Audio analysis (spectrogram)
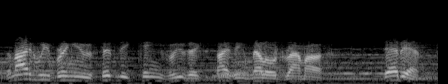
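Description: A man announcing a 1940s radio program in a formal, grand and deliberate style. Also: fairly high pitch, expressive. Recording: tinny 1940s radio recording, music behind. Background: music.

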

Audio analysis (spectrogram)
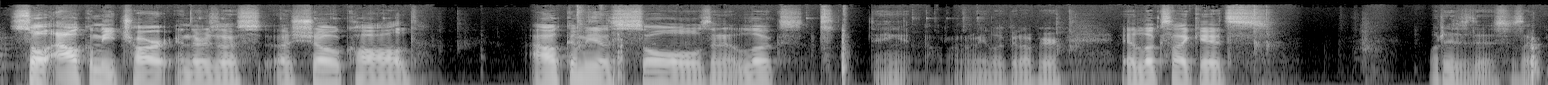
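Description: A man with a very clear, smooth voice hosts a relaxed podcast conversation. He speaks informally and rambles a little, working out his thoughts as he goes. His pitch sits in an ordinary middle range for a man. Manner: informal, rambling, thinks aloud. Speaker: podcast host. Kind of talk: casual conversational interview.

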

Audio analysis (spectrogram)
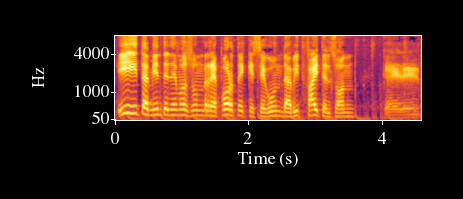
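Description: Man, sports co-host, smooth clear voice, a bit high, joking. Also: lively intonation, slow, fairly bright tone, faint music behind. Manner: joking, teasing. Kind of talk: casual sports talk.

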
